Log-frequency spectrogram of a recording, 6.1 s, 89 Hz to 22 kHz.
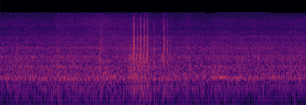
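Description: Semboku Rapid Railway 5000 series train running at speed, heard from inside the car: a steady rumble with a continuous hum, and a short run of clicks and clatter about two and a half seconds in.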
